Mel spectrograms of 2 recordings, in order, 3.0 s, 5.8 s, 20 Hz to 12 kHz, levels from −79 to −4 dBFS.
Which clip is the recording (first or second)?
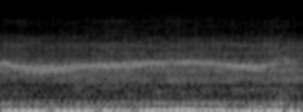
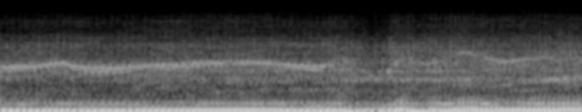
second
